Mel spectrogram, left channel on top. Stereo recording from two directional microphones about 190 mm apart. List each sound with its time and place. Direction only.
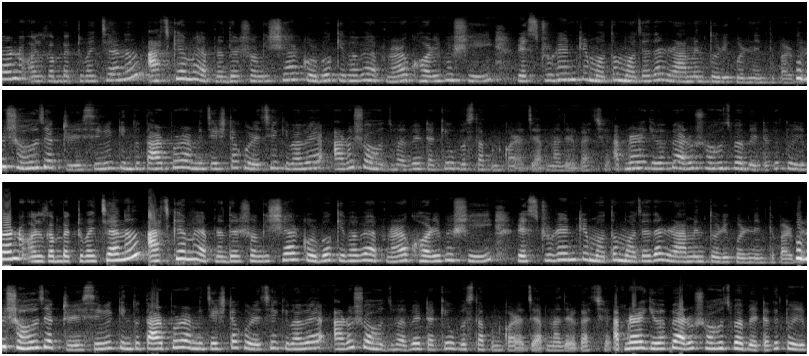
0.0 s a woman's voice: 35° right (ahead or behind)
1.8 s a woman's voice: 30° right (ahead or behind)
14.1 s a woman's voice: 40° right (ahead or behind)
